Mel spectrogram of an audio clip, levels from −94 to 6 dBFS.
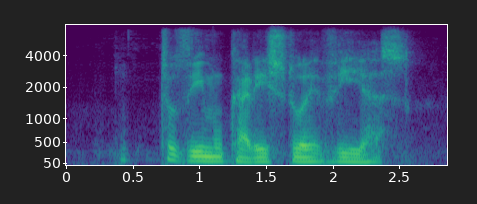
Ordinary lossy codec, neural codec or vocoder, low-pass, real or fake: Opus, 32 kbps; codec, 16 kHz in and 24 kHz out, 0.6 kbps, FocalCodec, streaming, 4096 codes; 7.2 kHz; fake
